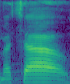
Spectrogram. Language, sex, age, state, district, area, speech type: Maithili, male, 60+, Bihar, Muzaffarpur, urban, read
